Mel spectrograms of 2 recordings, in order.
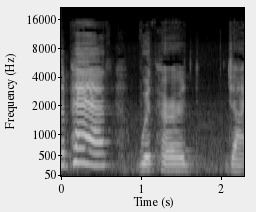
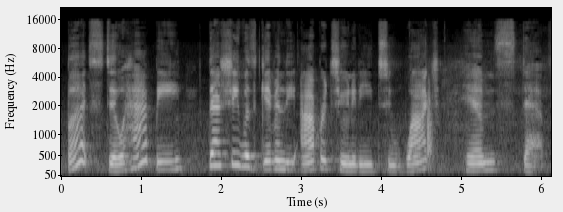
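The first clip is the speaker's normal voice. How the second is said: plain reading voice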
